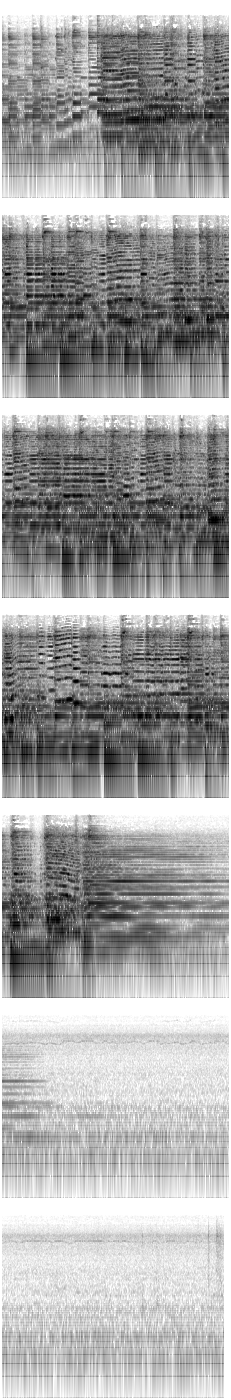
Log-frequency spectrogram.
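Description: A small acoustic string band of fiddle, acoustic guitar and upright bass plays a short tune, coming in fully about two seconds in. It stops on a final chord about twenty seconds in that rings out over a few seconds, leaving only low room tone.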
